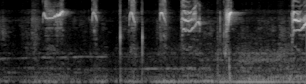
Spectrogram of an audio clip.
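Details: Brown-throated sunbird singing outside its cage, Indonesia: a varied run of high buzzy and twittering notes, short chips and bright slurred whistles in quick succession.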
